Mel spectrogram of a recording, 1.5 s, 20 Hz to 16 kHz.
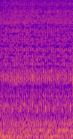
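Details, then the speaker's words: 2014 Nissan Primastar diesel, 163,000 km, recently imported from Sweden: quiet, even idle with a soft steady rumble and no whistle or rattle, running as smoothly as a petrol engine; normal idle. "дивіться як працює мотор зразу вам скажу Це він працює як бензиновий"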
